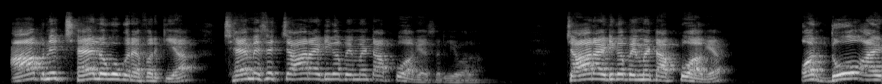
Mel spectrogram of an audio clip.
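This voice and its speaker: Guy explaining a plan on screen share, high bright voice, keeps asking and answering himself, echoey room. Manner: repetitive, asks and answers his own questions, addresses listeners as sir. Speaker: crypto plan presenter.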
